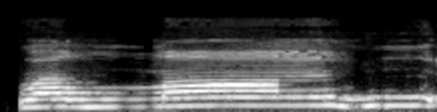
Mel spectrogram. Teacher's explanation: Lo-nya tebal, wallahu pangkalnya naik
